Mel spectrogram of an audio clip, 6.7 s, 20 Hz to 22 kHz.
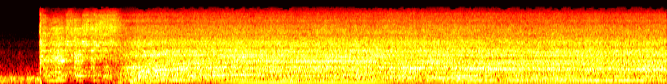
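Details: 2004 Saturn Ion 2.2 L Ecotec after replacing ignition module (earlier P0300 misfire, no spark from one coil, severe power loss): cranks and catches at once, settles into steady even idle with no misfire.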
